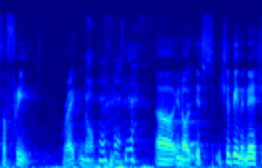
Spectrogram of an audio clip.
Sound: both chuckle

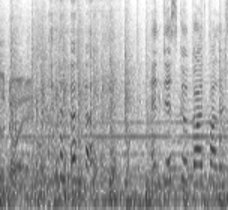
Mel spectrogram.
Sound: laughing

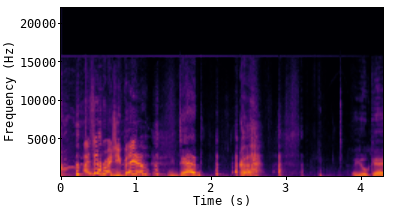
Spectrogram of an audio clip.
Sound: laughs

